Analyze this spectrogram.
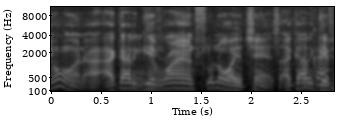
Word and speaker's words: Flournoy: With the caveat that Flanoy, which we have found out here at training camp, that it is pronounced Flanoy, Yeah, not silent Flournoy.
